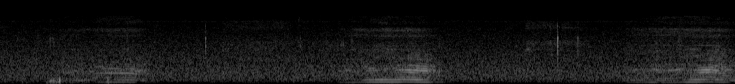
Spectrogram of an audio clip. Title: snoring snorlax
